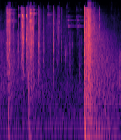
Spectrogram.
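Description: Gunfire in the mobile battle royale game PUBG Mobile comes as a few close, sharp shots spread across the moment, ending in one loud burst.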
